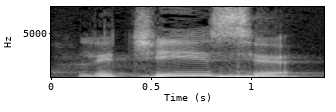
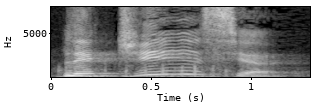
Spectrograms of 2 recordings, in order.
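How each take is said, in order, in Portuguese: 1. O nome é dito um pouco mais alto. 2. O nome é gritado com força. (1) "a vida fala um pouquinho mais alto" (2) "vai lá dar um chacoalhão nela"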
